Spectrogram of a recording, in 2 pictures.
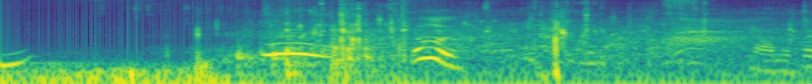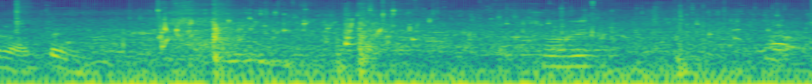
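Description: Water splashes and rushes over rocks close by.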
